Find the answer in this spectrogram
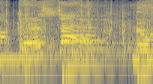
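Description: Children's background music with a bass line, with a few swooping pitched glides in the first second or so.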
